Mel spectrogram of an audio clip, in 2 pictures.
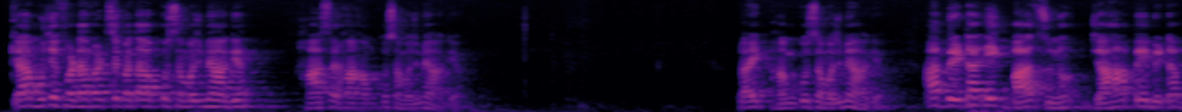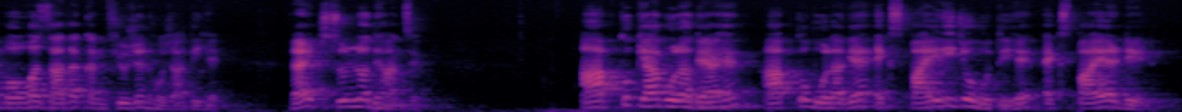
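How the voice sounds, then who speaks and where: A male tutor teaching an online class, talking briskly, repeating phrases and urging students to answer quickly. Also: high voice, a bit bright. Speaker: commerce exam tutor. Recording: roomy echo.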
